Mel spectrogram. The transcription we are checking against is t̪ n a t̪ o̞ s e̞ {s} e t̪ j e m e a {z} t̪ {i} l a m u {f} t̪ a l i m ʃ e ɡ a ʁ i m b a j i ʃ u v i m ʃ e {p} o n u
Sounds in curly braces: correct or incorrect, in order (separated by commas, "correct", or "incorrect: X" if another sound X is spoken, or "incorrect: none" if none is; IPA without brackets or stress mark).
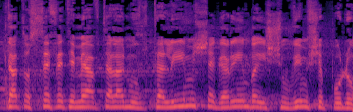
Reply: incorrect: f, incorrect: v, incorrect: a, incorrect: v, correct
